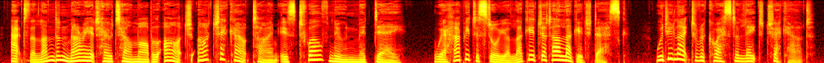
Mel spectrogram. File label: IVR ON HOLD, voice artist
